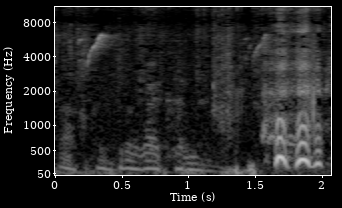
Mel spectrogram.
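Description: A woman's short burst of laughter, three quick pitched 'ha' sounds, near the end, after low murmured talk.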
